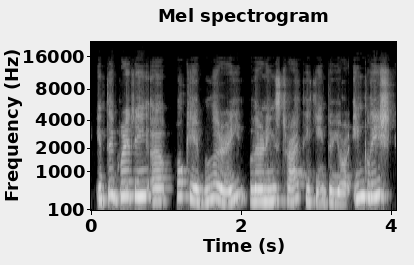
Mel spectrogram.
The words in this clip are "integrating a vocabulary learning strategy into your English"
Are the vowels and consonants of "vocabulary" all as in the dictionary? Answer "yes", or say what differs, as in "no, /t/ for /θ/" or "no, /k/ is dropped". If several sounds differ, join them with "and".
no, /p/ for /v/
